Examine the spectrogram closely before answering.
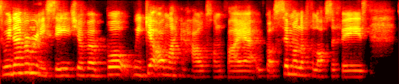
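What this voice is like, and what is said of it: Northern English accent. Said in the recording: “I'm right up north, hence the accent”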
